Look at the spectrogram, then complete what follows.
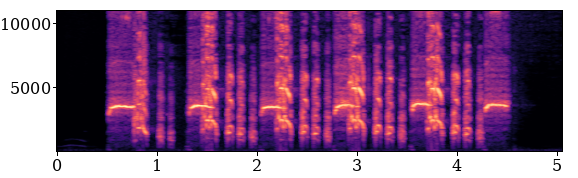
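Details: Female grey francolin calling: loud harsh squawking notes grouped in repeated bursts, each opening with a thin high whistle followed by rapid clucking syllables, about five bursts in a few seconds.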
